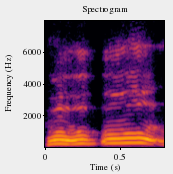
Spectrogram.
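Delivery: high, panicky, nervous oohs from the throat. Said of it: "throat is making that ... noise".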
